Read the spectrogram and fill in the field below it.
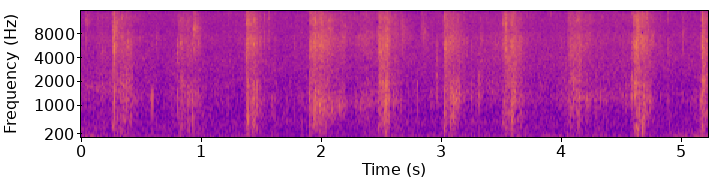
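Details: Footsteps on a trail during a summer hiking walk in Southern Ontario, Canada, with regular crunching steps roughly twice a second and no clear birdsong.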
